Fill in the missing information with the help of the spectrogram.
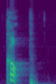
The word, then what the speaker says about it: kopp: And then we have the short o, used in kopp, which means cup. Kopp.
